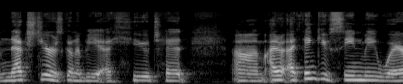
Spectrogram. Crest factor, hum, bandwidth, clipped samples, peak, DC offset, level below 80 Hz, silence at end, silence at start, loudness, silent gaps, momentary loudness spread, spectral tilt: 18 dB; none; 12.5 kHz; under 0.1%; -6 dBFS; under 0.1%; -74 dBFS; 0 s; 0 s; -25 LUFS; none; 10 LU; -4 dB/octave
